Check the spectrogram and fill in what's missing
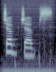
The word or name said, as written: jubjubs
